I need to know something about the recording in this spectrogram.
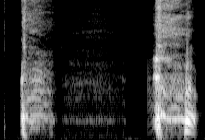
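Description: A man coughs twice, about a second apart, the second cough louder.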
